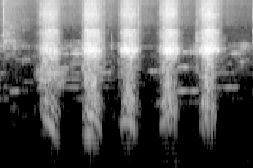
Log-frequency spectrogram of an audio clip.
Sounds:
Sniff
